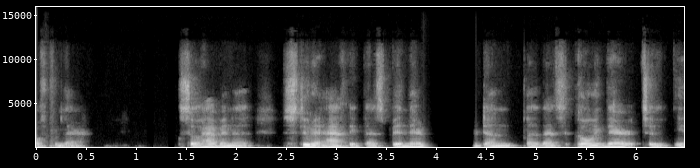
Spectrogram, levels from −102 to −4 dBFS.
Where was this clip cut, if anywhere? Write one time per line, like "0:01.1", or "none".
0:01.4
